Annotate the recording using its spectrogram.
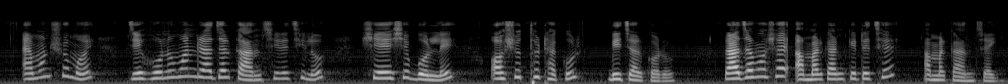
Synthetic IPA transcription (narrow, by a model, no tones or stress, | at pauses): ɛmonʃɔmɔe | d͡ʑeɦonumanɾad͡ʑaɾkant͡ɕʰeɾet͡ɕʰilo | ʃeeʃebolːe | ɔʃud̪ʱːoʈʰakuɾ | bit͡ɕaɾkɔɾo | ɾad͡ʑamɔʃaeʔamaɾkankeʈet͡ɕʰe | amaɾkant͡ɕaj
